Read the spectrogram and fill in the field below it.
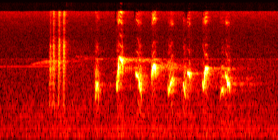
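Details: Bird called นกดอกแตง in Thai giving a quick run of about eight high chirped notes, each a short dipping twitter, after a faint buzzy lead-in.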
